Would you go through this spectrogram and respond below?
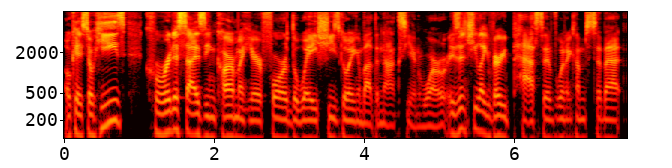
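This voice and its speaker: A man's voice: fairly low pitch, normal speed, few pauses, no echo. A man hosting a reaction video, chatting casually and thinking aloud as he talks to his viewers. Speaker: host of a game voice-line reaction video.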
